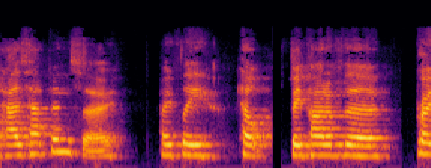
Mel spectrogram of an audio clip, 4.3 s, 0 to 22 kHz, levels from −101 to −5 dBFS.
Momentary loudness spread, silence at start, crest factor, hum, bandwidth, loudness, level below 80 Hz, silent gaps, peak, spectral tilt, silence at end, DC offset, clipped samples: 10 LU; 0 s; 16 dB; none; 10 kHz; -20 LUFS; -68 dBFS; 2.73-2.80 s; -4 dBFS; -4 dB/octave; 0 s; under 0.1%; under 0.1%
